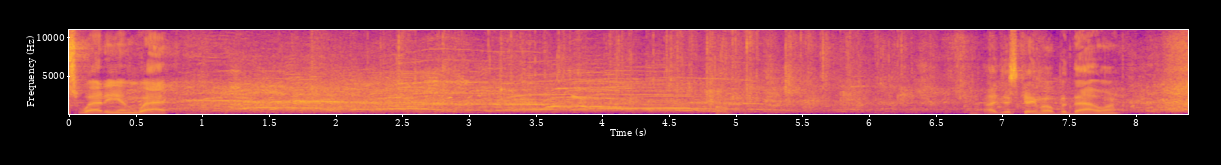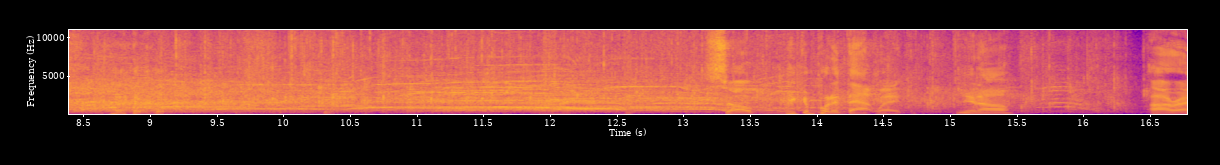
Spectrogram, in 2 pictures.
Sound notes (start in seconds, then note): 2.5 whooping; 7.7 laughter; 8.7 cheering and applause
